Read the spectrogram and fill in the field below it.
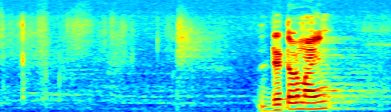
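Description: Paper pages rustle as a book is handled.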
